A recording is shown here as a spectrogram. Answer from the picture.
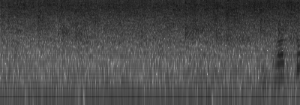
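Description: Steady rain falling on a wet paved yard and an overhead canopy roof, an even, unbroken hiss.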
